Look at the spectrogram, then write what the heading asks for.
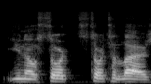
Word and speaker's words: Sortilège: Asian inspired cover, but sortilège. I know I'm not pronouncing that correctly. No, that's it. It's That's French. correct. It's Yeah, French.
